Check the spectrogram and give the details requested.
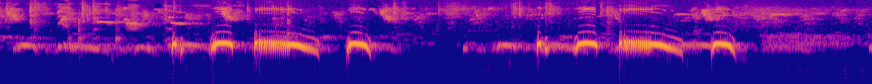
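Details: Spotted dove pair, male and female, giving thổ kim coos to lure wild doves: soft murmuring coos lead into two loud phrases of clipped arched notes and a drawn-out descending coo, with faint twittering above.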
